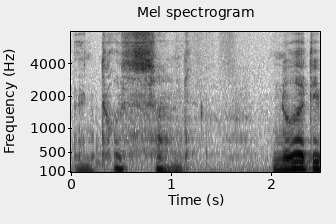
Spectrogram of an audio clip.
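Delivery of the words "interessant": Flüstern. Acted. Judge whispers with interest.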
